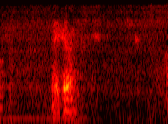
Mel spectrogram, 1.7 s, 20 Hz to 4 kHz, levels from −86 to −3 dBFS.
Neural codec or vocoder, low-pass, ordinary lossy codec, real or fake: codec, 16 kHz in and 24 kHz out, 0.8 kbps, FocalCodec, streaming, 65536 codes; 3.6 kHz; AAC, 16 kbps; fake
